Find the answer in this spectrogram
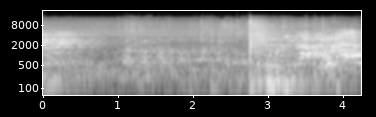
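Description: Volleyball rally in a school gym: voices of spectators and players murmur and call out, and a sharp smack of the ball comes about three-quarters through, after which the crowd noise rises.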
